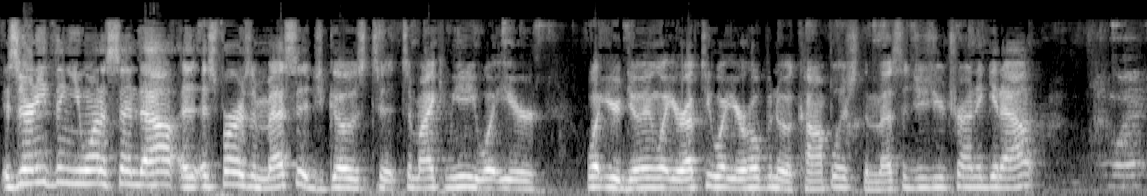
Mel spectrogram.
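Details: Adult speaker; ordinary fluent speech.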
